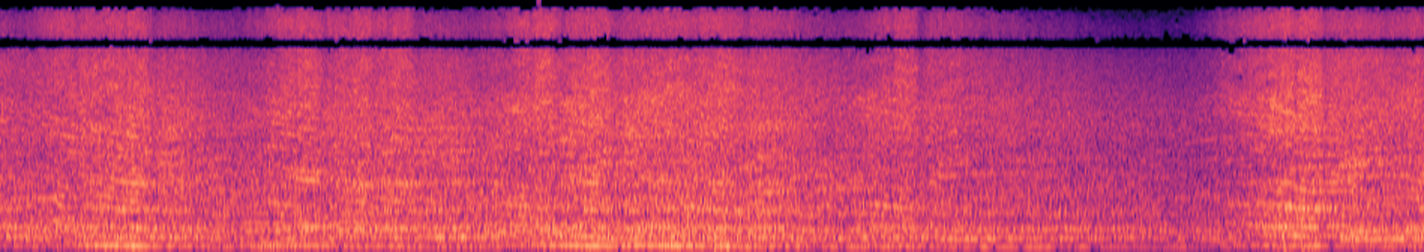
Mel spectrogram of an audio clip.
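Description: Racing motorcycles passing at speed down the straight, their engines at high revs, pitch rising and falling again and again.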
